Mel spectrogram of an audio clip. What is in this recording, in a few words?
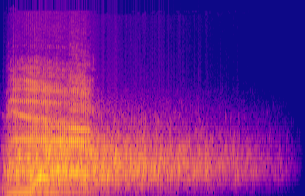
Lagoon Monster Burp; Zombie Catchers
